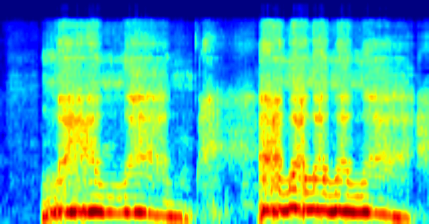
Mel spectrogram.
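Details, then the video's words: Domestic dog making its funny 'rawr' noise indoors: two drawn-out, voiced, moaning calls of about one and a half seconds each, level at first and then sliding downward, separated by a brief pause. "Dog's Funny Sound || Rawr or a dog"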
